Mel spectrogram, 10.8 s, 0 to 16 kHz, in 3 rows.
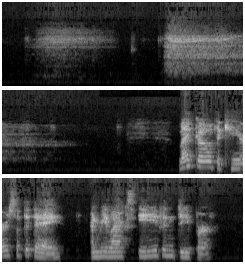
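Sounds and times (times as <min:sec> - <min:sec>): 
deep breath in and out during a guided relaxation exercise: 0:00.5 - 0:01.8, 0:02.4 - 0:04.9, 0:05.5 - 0:06.2
speech: 0:06.3 - 0:10.4.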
